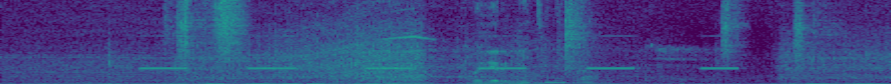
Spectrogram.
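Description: A truck's turn signal ticks at an even pace.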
